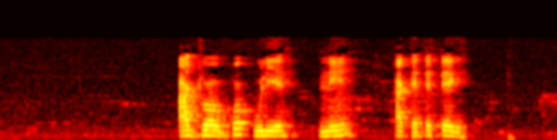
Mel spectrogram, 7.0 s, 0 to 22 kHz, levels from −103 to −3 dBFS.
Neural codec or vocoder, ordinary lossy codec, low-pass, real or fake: none; MP3, 48 kbps; 7.2 kHz; real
